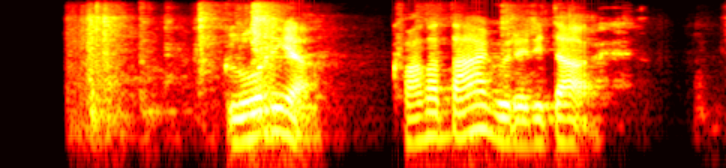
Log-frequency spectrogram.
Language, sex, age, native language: Icelandic, male, 30-39, Icelandic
